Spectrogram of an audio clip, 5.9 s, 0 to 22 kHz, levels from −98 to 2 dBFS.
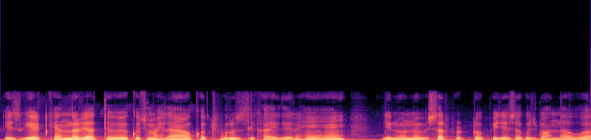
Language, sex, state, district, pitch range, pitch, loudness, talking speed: Hindi, male, Uttar Pradesh, Lucknow, 115-120 Hz, 120 Hz, -16 LUFS, 255 wpm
